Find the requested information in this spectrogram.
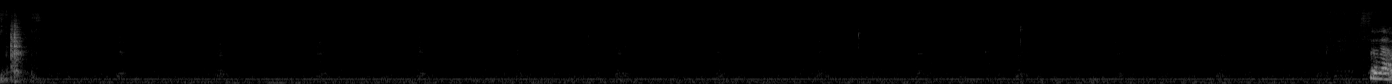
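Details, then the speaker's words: Faint, regular ticking, roughly one a second, in a quiet room as the cuff deflates during a cardiovascular assessment in an ASMR medical exam; woman who usually runs low pressures reads 100 over 74, a normal blood pressure. "that was 100 over 74."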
